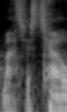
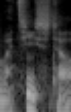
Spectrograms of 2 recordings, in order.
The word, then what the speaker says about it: Mathys Tel: Uh Mathys Tel, when he came on, or Matys Tel, I've been told I'd be pronouncing it wrong.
